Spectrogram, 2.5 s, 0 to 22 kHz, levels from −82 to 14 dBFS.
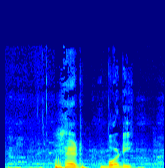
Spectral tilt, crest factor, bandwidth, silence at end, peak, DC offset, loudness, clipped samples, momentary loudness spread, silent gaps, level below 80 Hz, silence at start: -7.5 dB/octave; 18 dB; 15.5 kHz; 0.05 s; -2 dBFS; under 0.1%; -19 LUFS; under 0.1%; 21 LU; none; -26 dBFS; 0.1 s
